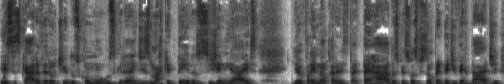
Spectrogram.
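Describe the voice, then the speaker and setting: Music plays in the background as a man with a fairly high pitch talks at a fairly quick pace and fairly even intonation. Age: 20s. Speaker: young entrepreneur. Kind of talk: casual interview chat.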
